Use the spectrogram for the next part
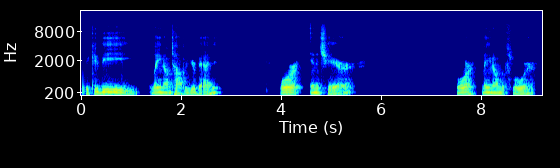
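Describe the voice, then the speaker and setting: A man guiding a sleep meditation in a soothing, deliberate manner, leaving long pauses between short phrases. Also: fairly low pitch, creaky, darkish tone. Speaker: meditation guide.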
